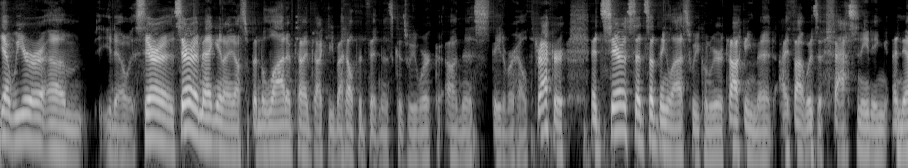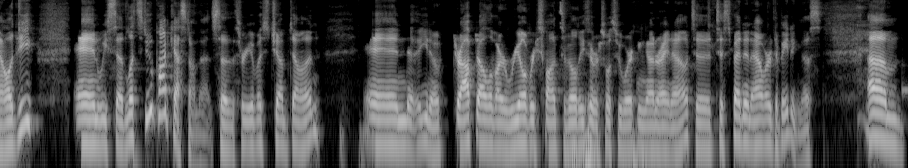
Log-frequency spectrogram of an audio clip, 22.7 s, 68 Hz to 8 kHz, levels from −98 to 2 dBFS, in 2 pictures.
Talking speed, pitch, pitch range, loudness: 245 wpm, 125 Hz, 110-140 Hz, -28 LUFS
